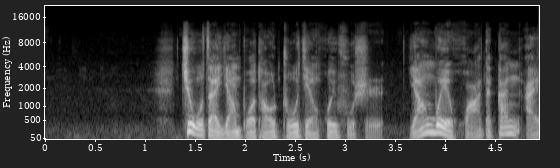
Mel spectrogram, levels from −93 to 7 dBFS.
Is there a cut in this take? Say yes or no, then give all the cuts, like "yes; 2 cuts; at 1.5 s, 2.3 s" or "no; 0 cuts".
no; 0 cuts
